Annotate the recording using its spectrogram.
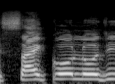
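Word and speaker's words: psychology: चलिए, कहता है साइकोलॉजी, साइकोलॉजी, साइकोलॉजी होता है, पी साइलेंट रहता है, साइको, PSYCHO, एलोजी भाई, लोजी तो सब में है, लोजी सुनो जी, लेकिन यहां साइकोलॉजी पूछा है, साइकोलॉजी।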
